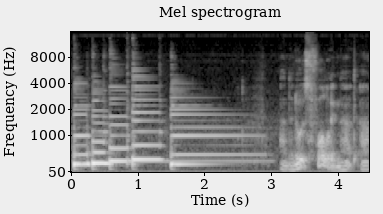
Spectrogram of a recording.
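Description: Nylon-string acoustic guitar: a quick run of about five single plucked notes from a blues-in-E pattern, then one note left ringing and fading for about a second and a half.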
